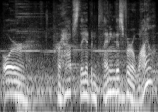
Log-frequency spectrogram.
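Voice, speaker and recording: An actor playing a pompous, theatrical would-be novelist in a video game, with florid, melodramatic delivery. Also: male voice, mid-range voice, normal speed, close to an everyday voice. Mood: grandiose. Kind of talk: video game character dialogue. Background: game music.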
